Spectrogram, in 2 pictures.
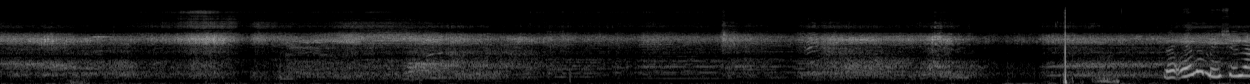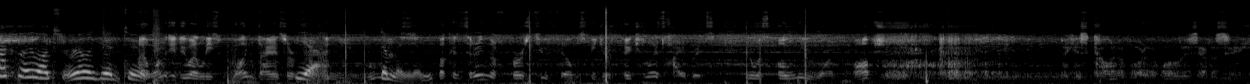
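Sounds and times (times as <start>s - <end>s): background music: 1.4s - 23.8s.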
